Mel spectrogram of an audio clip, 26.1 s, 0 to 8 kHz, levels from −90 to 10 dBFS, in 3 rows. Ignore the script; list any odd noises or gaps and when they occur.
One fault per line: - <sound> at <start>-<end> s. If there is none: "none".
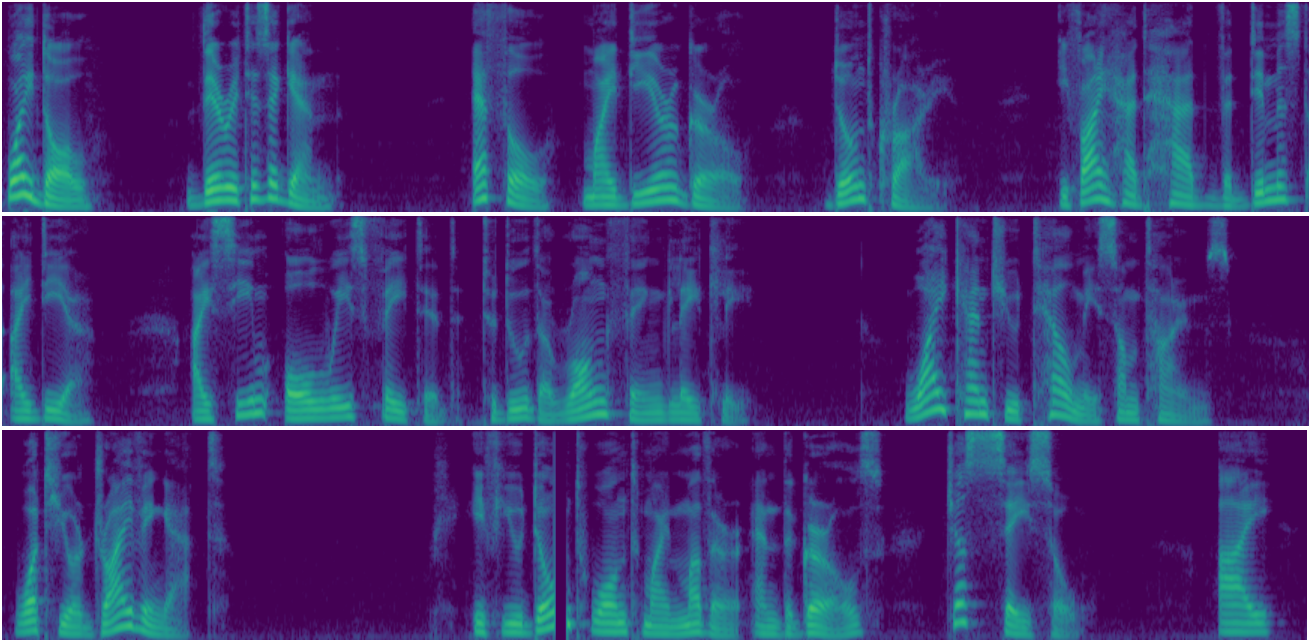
- dropout at 21.1-21.2 s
